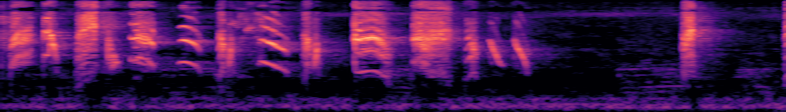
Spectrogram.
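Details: Long-tailed shrike (cendet) in full mimicry song used to tutor songbirds: a rapid jumble of sharp chirps, upslurred whistles and raspy notes, then a pause and one more harsh burst, over a faint low hum.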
